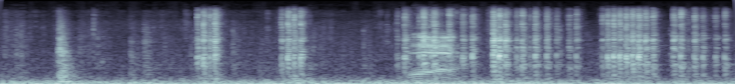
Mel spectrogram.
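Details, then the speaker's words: Kia Optima driven over bumps: sharp clacks in irregular bursts over a low driving rumble, felt in the steering wheel, from a worn steering coupler bushing; fix is a new Dorman bushing. "just for your reference you hit bumps Clacks so you can feel in the wheel not too desirable"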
